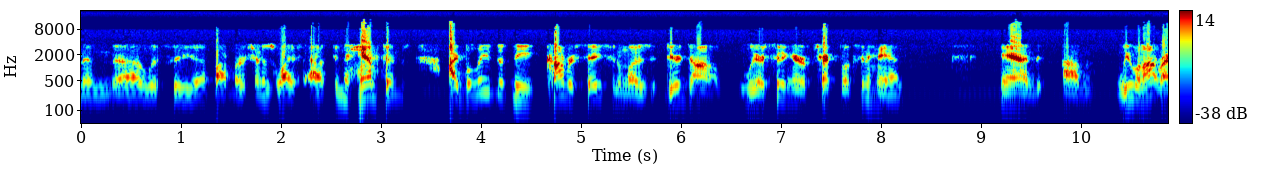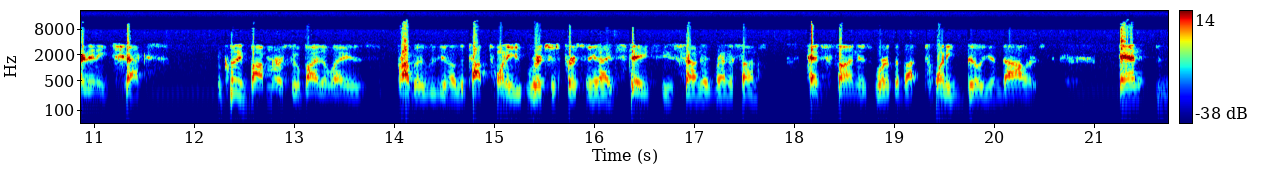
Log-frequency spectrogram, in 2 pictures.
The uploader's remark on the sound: open phones where she's joined by callers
